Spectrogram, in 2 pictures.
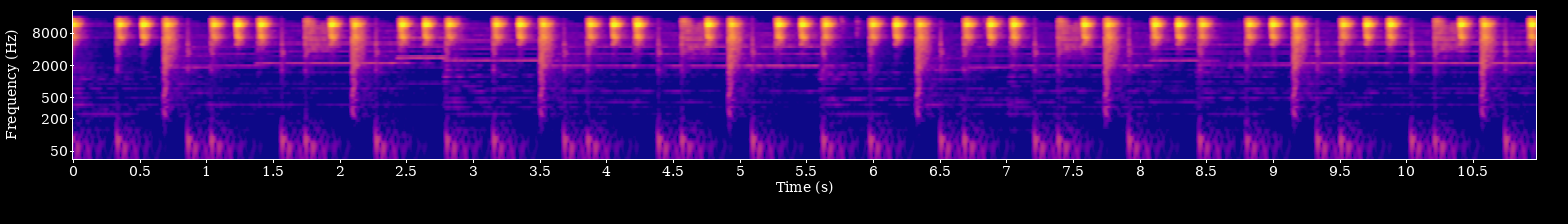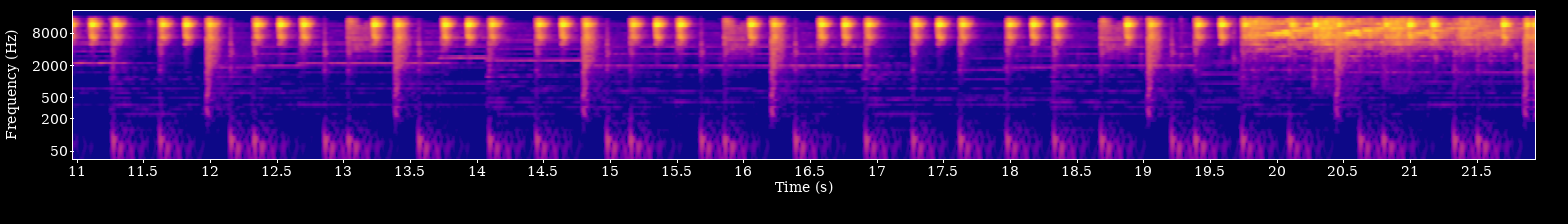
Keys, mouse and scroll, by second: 1.4 Tab, 1.4-4.8 shift+middle drag, 5.0 z, 6.9 click, 7.5 Tab, 8.4 shift+middle click, 9.4 g, 11.7-13.9 shift+middle drag, 14.8 ctrl+z, 15.9 ctrl+z, 16.3 ctrl+z, 17.2 shift+middle click, 18.1 ctrl+z, 18.5 ctrl+z, 19.1 ctrl+z, 19.3 ctrl+z, 19.8 ctrl+z, 20.0 ctrl+z, 20.2 ctrl+z, 20.4 ctrl+z, 21.3 ctrl+z.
